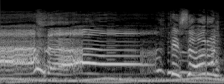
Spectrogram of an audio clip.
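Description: Cartoon alien child bawling loudly: a long held wailing cry that breaks into shorter sobbing sounds near the end.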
